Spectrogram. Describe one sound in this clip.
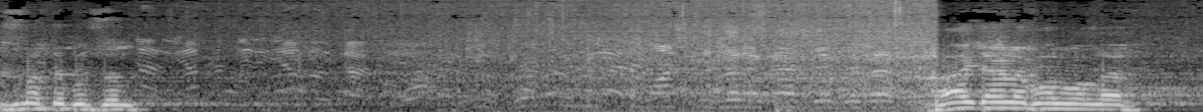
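A large crowd of men shouts and chatters outdoors.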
